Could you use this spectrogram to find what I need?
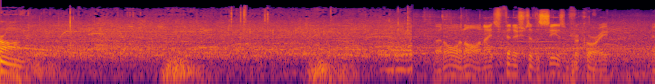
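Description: A large stadium crowd murmurs and cheers in the open air.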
